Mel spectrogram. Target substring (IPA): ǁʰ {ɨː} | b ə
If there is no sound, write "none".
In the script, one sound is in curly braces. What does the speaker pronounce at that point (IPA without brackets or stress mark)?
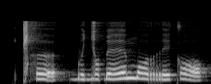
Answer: əː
